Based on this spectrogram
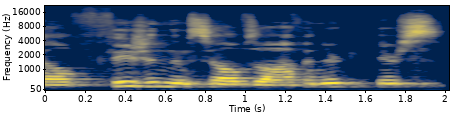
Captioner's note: none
